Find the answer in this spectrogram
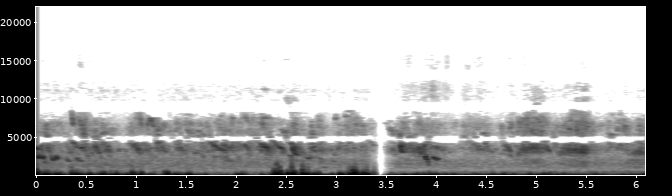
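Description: Small birds chirping over a steady low rumbling noise that swells louder between about two and three seconds in. The sound cuts out for an instant just past the halfway point.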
